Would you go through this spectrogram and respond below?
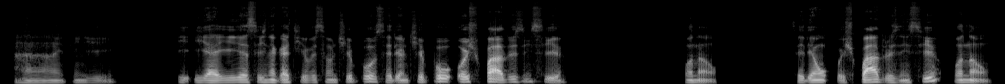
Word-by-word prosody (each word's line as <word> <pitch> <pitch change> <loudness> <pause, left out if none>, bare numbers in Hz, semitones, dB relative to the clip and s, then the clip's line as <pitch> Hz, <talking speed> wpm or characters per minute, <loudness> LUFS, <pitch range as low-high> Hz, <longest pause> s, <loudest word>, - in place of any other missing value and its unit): Ah, 90 0 -9
entendi. 95 -1 -15 0.6
E - - -10
e 95 -1 -2
aí 95 +3 +2
essas 105 -1 -2
negativas 100 0 -1
são, 105 0 -7
tipo, 125 +4 -3
seriam, 100 -4 -3
tipo, - - 0
os - - +2
quadros 115 +4 +5
em 130 - -13
si. - - -5 1.2
Ou 95 - -2
não? - - -4 0.7
Seriam 100 +2 +1
os - - -7
quadros 105 -4 +5
em 95 - -3
si 145 - 0 0.2
ou 100 -1 -1
não? 100 - -1
100 Hz, 145 wpm, -24 LUFS, 95-105 Hz, 1.2 s, quadros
